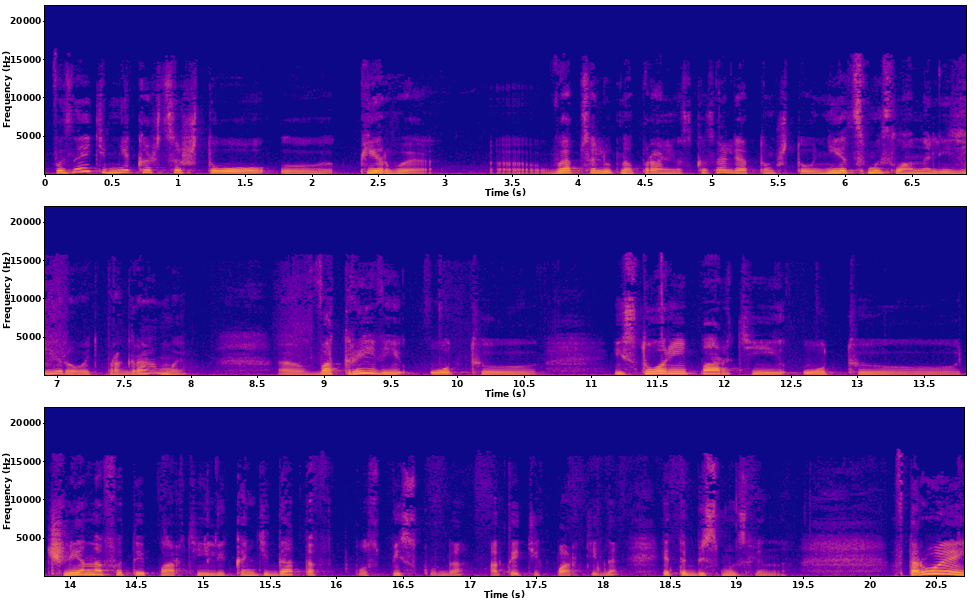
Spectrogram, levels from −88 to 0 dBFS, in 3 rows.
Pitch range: 165-245 Hz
